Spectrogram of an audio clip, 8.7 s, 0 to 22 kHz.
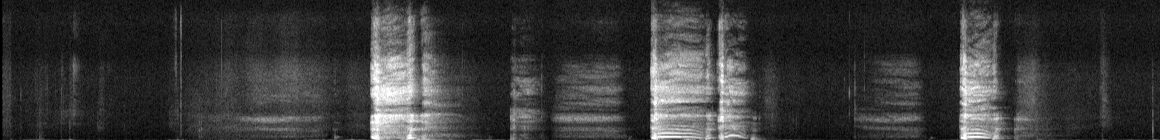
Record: {
  "three_cough_length": "8.7 s",
  "three_cough_amplitude": 8407,
  "three_cough_signal_mean_std_ratio": 0.27,
  "survey_phase": "beta (2021-08-13 to 2022-03-07)",
  "age": "45-64",
  "gender": "Female",
  "wearing_mask": "No",
  "symptom_none": true,
  "smoker_status": "Never smoked",
  "respiratory_condition_asthma": true,
  "respiratory_condition_other": false,
  "recruitment_source": "REACT",
  "submission_delay": "2 days",
  "covid_test_result": "Negative",
  "covid_test_method": "RT-qPCR"
}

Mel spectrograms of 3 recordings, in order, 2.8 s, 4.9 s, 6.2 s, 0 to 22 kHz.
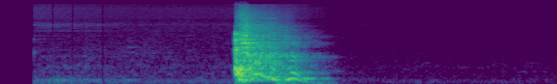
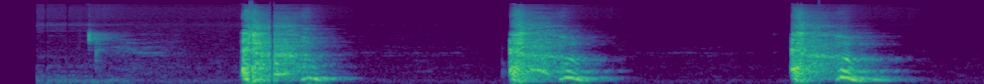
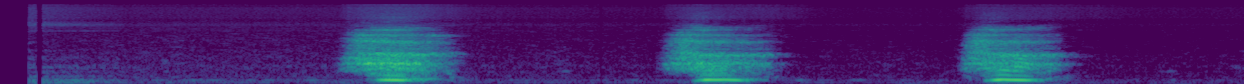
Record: {
  "cough_length": "2.8 s",
  "cough_amplitude": 32768,
  "cough_signal_mean_std_ratio": 0.26,
  "three_cough_length": "4.9 s",
  "three_cough_amplitude": 32768,
  "three_cough_signal_mean_std_ratio": 0.38,
  "exhalation_length": "6.2 s",
  "exhalation_amplitude": 11150,
  "exhalation_signal_mean_std_ratio": 0.38,
  "survey_phase": "beta (2021-08-13 to 2022-03-07)",
  "age": "45-64",
  "gender": "Female",
  "wearing_mask": "No",
  "symptom_sore_throat": true,
  "symptom_fatigue": true,
  "symptom_onset": "8 days",
  "smoker_status": "Never smoked",
  "respiratory_condition_asthma": false,
  "respiratory_condition_other": false,
  "recruitment_source": "REACT",
  "submission_delay": "0 days",
  "covid_test_result": "Negative",
  "covid_test_method": "RT-qPCR",
  "influenza_a_test_result": "Unknown/Void",
  "influenza_b_test_result": "Unknown/Void"
}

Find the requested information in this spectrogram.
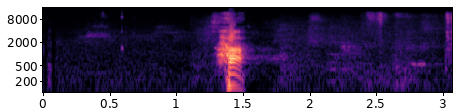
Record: {
  "exhalation_length": "3.1 s",
  "exhalation_amplitude": 32768,
  "exhalation_signal_mean_std_ratio": 0.19,
  "survey_phase": "beta (2021-08-13 to 2022-03-07)",
  "age": "18-44",
  "gender": "Male",
  "wearing_mask": "No",
  "symptom_none": true,
  "symptom_onset": "12 days",
  "smoker_status": "Never smoked",
  "respiratory_condition_asthma": false,
  "respiratory_condition_other": false,
  "recruitment_source": "REACT",
  "submission_delay": "3 days",
  "covid_test_result": "Negative",
  "covid_test_method": "RT-qPCR",
  "influenza_a_test_result": "Negative",
  "influenza_b_test_result": "Negative"
}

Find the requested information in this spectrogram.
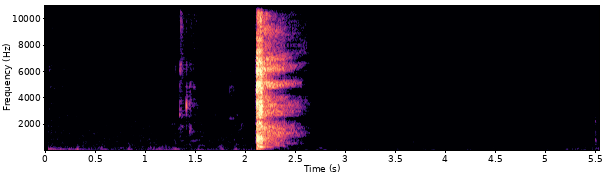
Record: {
  "cough_length": "5.5 s",
  "cough_amplitude": 32768,
  "cough_signal_mean_std_ratio": 0.13,
  "survey_phase": "beta (2021-08-13 to 2022-03-07)",
  "age": "65+",
  "gender": "Female",
  "wearing_mask": "No",
  "symptom_none": true,
  "smoker_status": "Never smoked",
  "respiratory_condition_asthma": false,
  "respiratory_condition_other": false,
  "recruitment_source": "REACT",
  "submission_delay": "3 days",
  "covid_test_result": "Negative",
  "covid_test_method": "RT-qPCR",
  "influenza_a_test_result": "Negative",
  "influenza_b_test_result": "Negative"
}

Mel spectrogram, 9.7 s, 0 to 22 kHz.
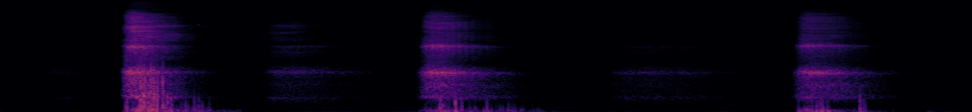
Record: {
  "exhalation_length": "9.7 s",
  "exhalation_amplitude": 12611,
  "exhalation_signal_mean_std_ratio": 0.33,
  "survey_phase": "beta (2021-08-13 to 2022-03-07)",
  "age": "18-44",
  "gender": "Female",
  "wearing_mask": "No",
  "symptom_cough_any": true,
  "symptom_new_continuous_cough": true,
  "symptom_runny_or_blocked_nose": true,
  "symptom_fatigue": true,
  "symptom_onset": "2 days",
  "smoker_status": "Ex-smoker",
  "respiratory_condition_asthma": false,
  "respiratory_condition_other": false,
  "recruitment_source": "Test and Trace",
  "submission_delay": "1 day",
  "covid_test_result": "Positive",
  "covid_test_method": "RT-qPCR",
  "covid_ct_value": 20.9,
  "covid_ct_gene": "ORF1ab gene",
  "covid_ct_mean": 20.9,
  "covid_viral_load": "140000 copies/ml",
  "covid_viral_load_category": "Low viral load (10K-1M copies/ml)"
}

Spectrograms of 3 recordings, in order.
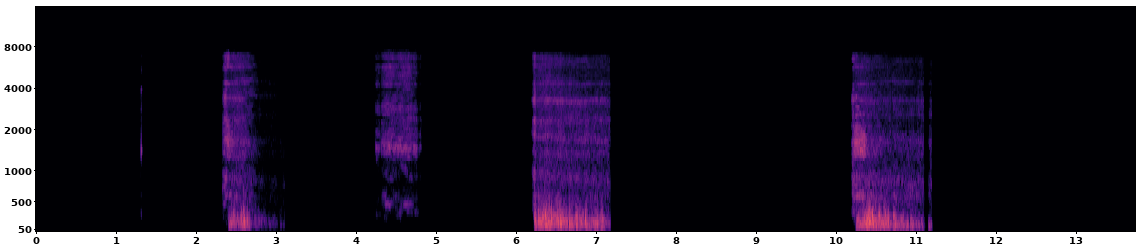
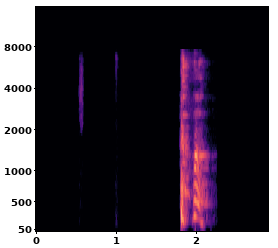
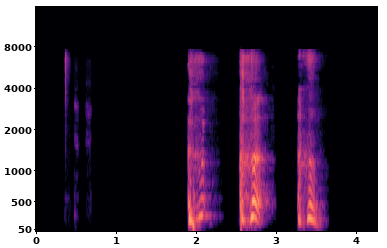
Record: {
  "exhalation_length": "13.7 s",
  "exhalation_amplitude": 2589,
  "exhalation_signal_mean_std_ratio": 0.3,
  "cough_length": "2.9 s",
  "cough_amplitude": 26333,
  "cough_signal_mean_std_ratio": 0.2,
  "three_cough_length": "4.3 s",
  "three_cough_amplitude": 26658,
  "three_cough_signal_mean_std_ratio": 0.3,
  "survey_phase": "beta (2021-08-13 to 2022-03-07)",
  "age": "18-44",
  "gender": "Male",
  "wearing_mask": "No",
  "symptom_none": true,
  "symptom_onset": "7 days",
  "smoker_status": "Ex-smoker",
  "respiratory_condition_asthma": false,
  "respiratory_condition_other": false,
  "recruitment_source": "REACT",
  "submission_delay": "1 day",
  "covid_test_result": "Negative",
  "covid_test_method": "RT-qPCR"
}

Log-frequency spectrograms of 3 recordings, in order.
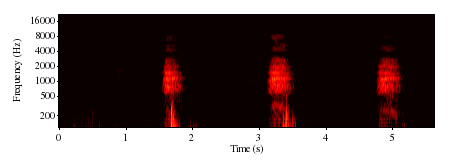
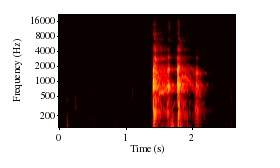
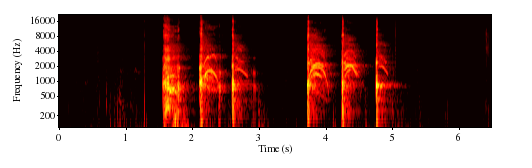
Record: {
  "exhalation_length": "5.6 s",
  "exhalation_amplitude": 1840,
  "exhalation_signal_mean_std_ratio": 0.36,
  "cough_length": "2.6 s",
  "cough_amplitude": 9903,
  "cough_signal_mean_std_ratio": 0.28,
  "three_cough_length": "6.5 s",
  "three_cough_amplitude": 15384,
  "three_cough_signal_mean_std_ratio": 0.34,
  "survey_phase": "beta (2021-08-13 to 2022-03-07)",
  "age": "65+",
  "gender": "Female",
  "wearing_mask": "No",
  "symptom_cough_any": true,
  "symptom_runny_or_blocked_nose": true,
  "smoker_status": "Never smoked",
  "respiratory_condition_asthma": false,
  "respiratory_condition_other": false,
  "recruitment_source": "REACT",
  "submission_delay": "2 days",
  "covid_test_result": "Negative",
  "covid_test_method": "RT-qPCR",
  "influenza_a_test_result": "Negative",
  "influenza_b_test_result": "Negative"
}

